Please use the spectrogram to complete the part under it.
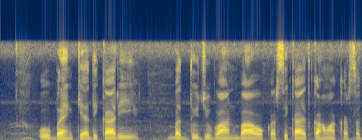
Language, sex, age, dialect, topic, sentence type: Bhojpuri, male, 18-24, Southern / Standard, banking, question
